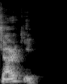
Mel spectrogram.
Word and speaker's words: Sarki: Is it Sarki or Sharky? – It's Sharky.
